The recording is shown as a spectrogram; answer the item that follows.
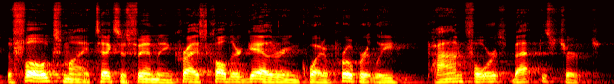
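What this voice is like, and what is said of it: Put-on East Texas accent. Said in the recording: “I use the accent not for affectation, but with deep affection.”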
